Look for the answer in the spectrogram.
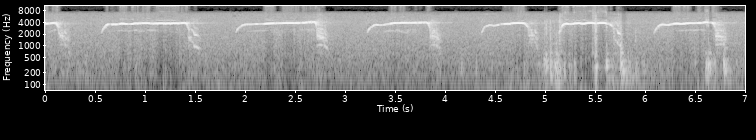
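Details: Juvenile female Eastern imperial eagle in Tatarstan, calling from near its nest on 17 August 2023, three days after its first flight. It gives clear whistled calls that rise, hold level and drop at the end, six in about seven seconds.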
